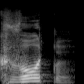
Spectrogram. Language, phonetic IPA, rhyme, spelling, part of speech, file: German, [ˈkvoːtn̩], -oːtn̩, Quoten, noun, De-Quoten.ogg
- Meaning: plural of Quote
